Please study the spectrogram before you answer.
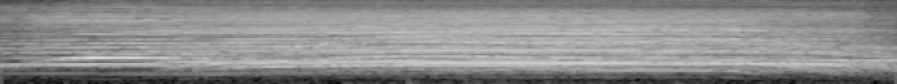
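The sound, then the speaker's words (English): A church audience shouts and cheers, a sustained roar of many voices that swells quickly and then holds loud until the end. “Just want to welcome all those Faith Victory Church guys. Shout for me.”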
